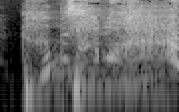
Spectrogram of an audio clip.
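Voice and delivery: high, loud tearful cries of thanks; shouting through tears. Retold or imitated. Big soldier weeping, shouting thanks to God. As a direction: cry out thanks at the top of the voice. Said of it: "팔백 명 소리 다 잡아먹는 거예요".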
